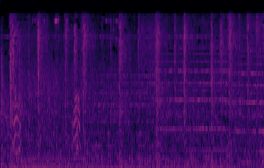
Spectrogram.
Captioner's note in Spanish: Ladridos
